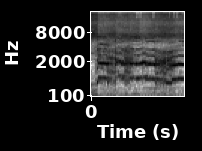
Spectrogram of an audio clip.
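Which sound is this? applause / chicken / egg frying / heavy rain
chicken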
